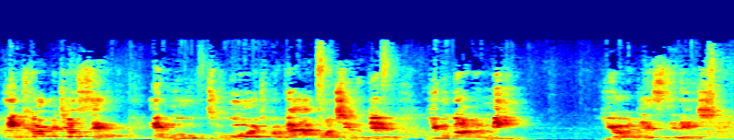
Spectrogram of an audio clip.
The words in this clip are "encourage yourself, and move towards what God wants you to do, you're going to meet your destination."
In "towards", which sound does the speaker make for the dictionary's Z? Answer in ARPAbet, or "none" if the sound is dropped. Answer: Z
